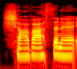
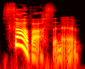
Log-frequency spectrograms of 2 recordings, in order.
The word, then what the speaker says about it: Shavasana: For example, like I said much earlier on, Shavasana instead of Savasana.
